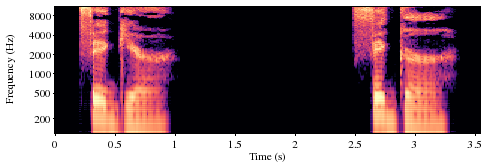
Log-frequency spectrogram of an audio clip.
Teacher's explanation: Stress fig. Keep ure soft.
